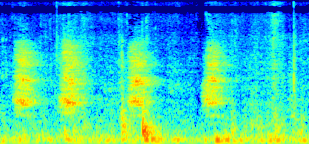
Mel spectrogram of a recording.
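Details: Hungry Rottweiler puppies, part of a litter of eleven being dewormed indoors, clamor for food: four short harmonic yelps come in quick succession, each a bright brief burst, while a woman speaks and moves about the room.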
